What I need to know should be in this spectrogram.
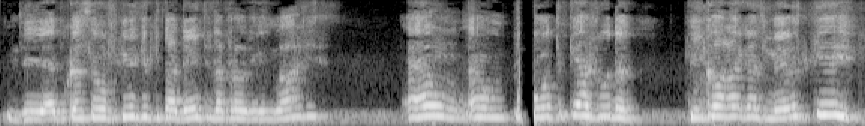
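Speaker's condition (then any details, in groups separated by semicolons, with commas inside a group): Cerebral palsy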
